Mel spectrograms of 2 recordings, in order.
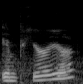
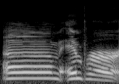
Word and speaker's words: Emperor: This color is called Imperior. So, or no, maybe Emperor. It's been a long day. Emperor is the correct pronunciation of that one.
